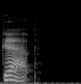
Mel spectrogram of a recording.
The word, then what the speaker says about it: GAAP: The term generally accepted accounting principles, or GAAP, pronounced GAAP, refers to a set of rules followed by accountants in preparing companies' financial statements.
